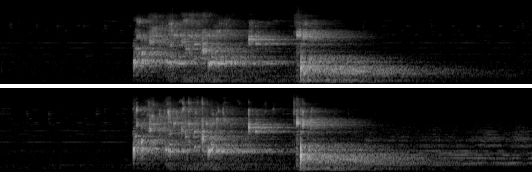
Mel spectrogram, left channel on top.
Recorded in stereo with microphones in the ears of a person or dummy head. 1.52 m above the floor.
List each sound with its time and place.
1.3 s dripping: 50° right (ahead or behind), 1.8 m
